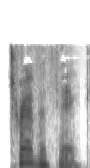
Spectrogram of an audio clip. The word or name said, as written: trevithick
